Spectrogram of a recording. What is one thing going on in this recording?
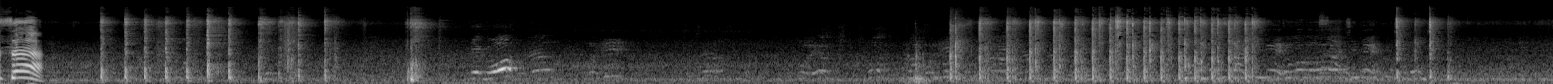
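A paintball marker fires rapid bursts of shots nearby.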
